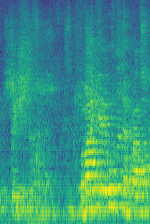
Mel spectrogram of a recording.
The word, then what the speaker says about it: Krishna: Maar een puntje onder de R, dan wordt er in het Sanskriet automatisch een I uitgesproken. Dus we krijgen een kri. Een puntje onder de S, dan wordt er een sh. En een puntje onder de N, dan wordt die N benaderd. Krishna.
